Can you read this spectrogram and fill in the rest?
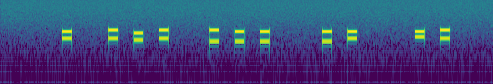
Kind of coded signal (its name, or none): DTMF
